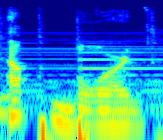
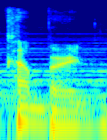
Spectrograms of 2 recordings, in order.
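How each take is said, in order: First: The word is said as cup plus board. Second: The word is said as cubberd, p silent. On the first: The speaker calls it wrong. "I called it a cupboard" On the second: The speaker calls it right. "instead of cupboard"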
